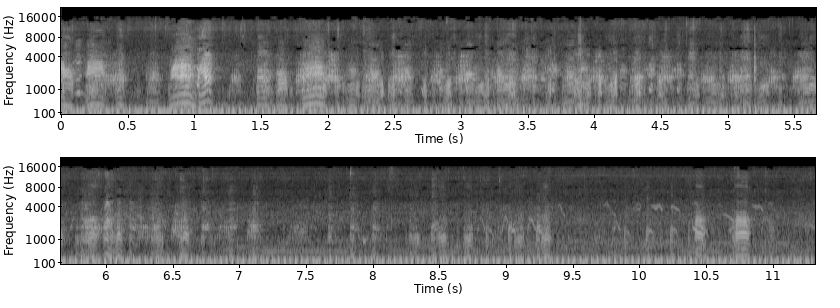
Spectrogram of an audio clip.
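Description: Homestead ducks quack repeatedly in a lively barnyard, with a steady low hum beneath and occasional faint voices in the background.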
